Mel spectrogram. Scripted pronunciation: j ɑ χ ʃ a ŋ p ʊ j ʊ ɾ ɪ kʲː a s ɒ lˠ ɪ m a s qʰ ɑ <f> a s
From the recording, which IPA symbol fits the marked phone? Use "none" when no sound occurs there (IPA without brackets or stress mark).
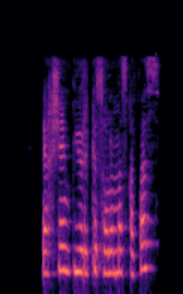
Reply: f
